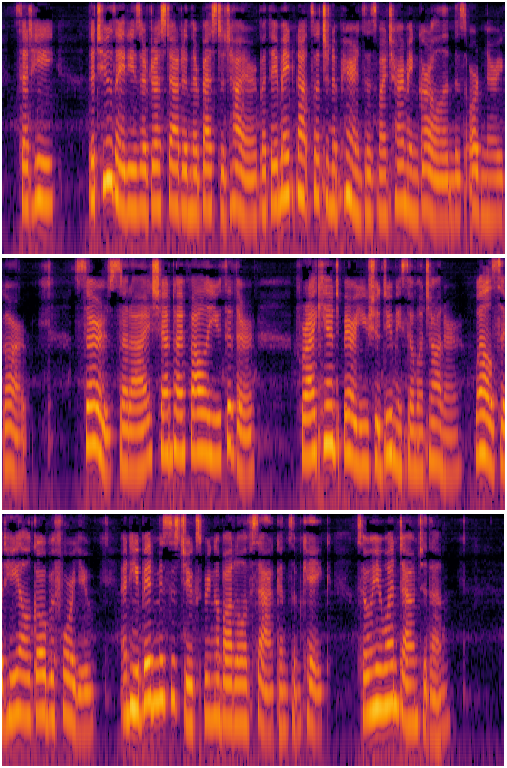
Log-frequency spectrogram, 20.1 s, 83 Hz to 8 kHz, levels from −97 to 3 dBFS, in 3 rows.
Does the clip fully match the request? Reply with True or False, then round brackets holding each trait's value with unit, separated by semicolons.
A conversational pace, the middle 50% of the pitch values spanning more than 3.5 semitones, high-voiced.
False (215 wpm; 4.3 semitones; 195 Hz)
